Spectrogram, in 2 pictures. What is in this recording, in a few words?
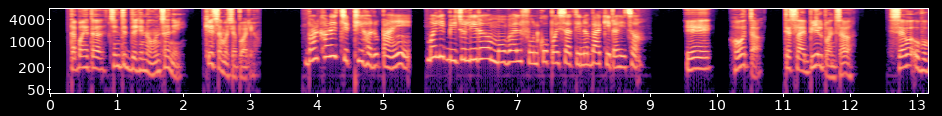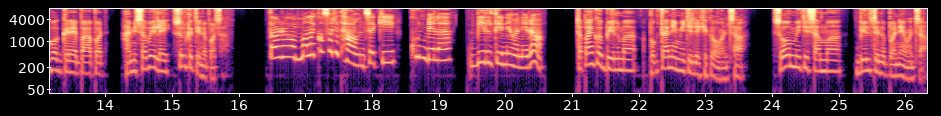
paying bills nepalese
